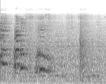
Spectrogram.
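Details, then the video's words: Short falling whimpers from bulldog puppies at a Florida kennel: two close whines, a pause, then a third fainter cry against a low hiss. "bulldog puppies"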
